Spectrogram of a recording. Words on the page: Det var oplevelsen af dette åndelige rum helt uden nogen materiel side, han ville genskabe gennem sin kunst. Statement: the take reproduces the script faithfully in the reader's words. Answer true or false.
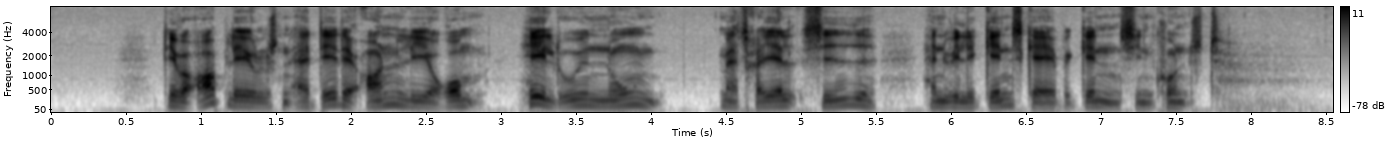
true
